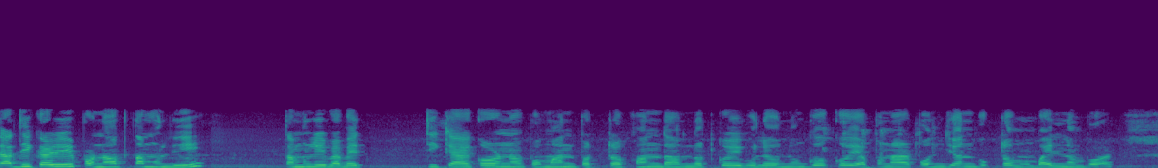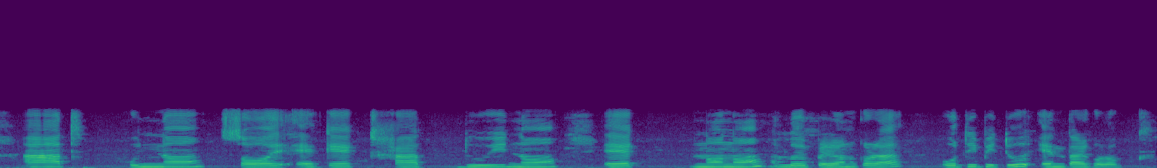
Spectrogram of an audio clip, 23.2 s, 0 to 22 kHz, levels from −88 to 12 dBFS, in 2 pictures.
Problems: none marked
